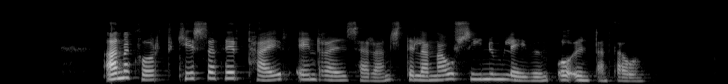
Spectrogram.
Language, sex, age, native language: Icelandic, female, 40-49, Icelandic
